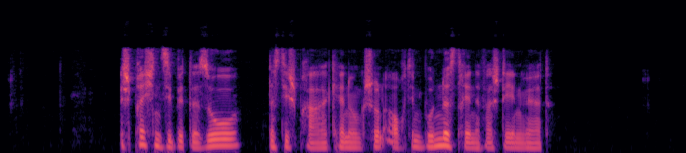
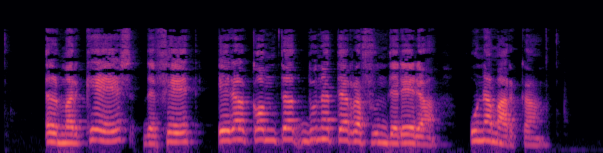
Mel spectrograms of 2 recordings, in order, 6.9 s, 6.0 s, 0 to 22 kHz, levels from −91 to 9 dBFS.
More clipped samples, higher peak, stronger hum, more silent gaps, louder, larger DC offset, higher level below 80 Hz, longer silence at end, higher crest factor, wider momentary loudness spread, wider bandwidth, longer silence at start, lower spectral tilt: neither; about the same, -8 dBFS vs -8 dBFS; neither; neither; second, -28 LUFS vs -25 LUFS; neither; about the same, -66 dBFS vs -68 dBFS; first, 1.35 s vs 0.55 s; about the same, 22 dB vs 18 dB; about the same, 8 LU vs 9 LU; second, 7.2 kHz vs 11.5 kHz; first, 1.2 s vs 0.45 s; about the same, -4 dB/octave vs -3.5 dB/octave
